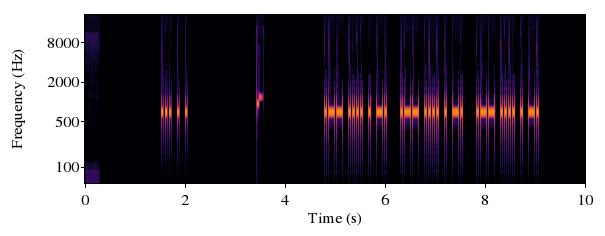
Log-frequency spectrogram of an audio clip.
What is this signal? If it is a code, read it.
Morse code, heard as a keyed tone, about 32 wpm, 700 Hz. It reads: SEE WHEN WHEN WHEN
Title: Top 100 Words Repeated 30wpm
